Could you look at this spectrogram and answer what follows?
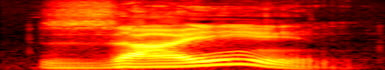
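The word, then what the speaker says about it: זַיִן: Next we have Zayin. Zayin is the number 7, and it's pronounced Z, like zoo.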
